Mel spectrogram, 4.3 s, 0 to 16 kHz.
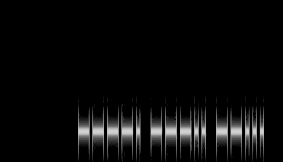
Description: Morse code, heard as a keyed tone, about 22 wpm, 700 Hz. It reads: 987
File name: practice / 22wpm / Three Letter-Number Combinations - 22wpm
